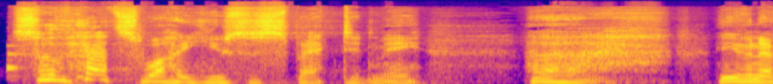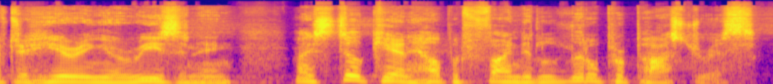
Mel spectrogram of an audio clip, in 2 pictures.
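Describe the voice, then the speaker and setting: An actor playing a condescending middle-aged businessman in a video game, speaking in a measured, theatrical way with feigned kindness. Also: medium pitch, big pitch swings, fairly bright tone, slightly rough. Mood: feigned hurt. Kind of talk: dramatic video game dialogue.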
